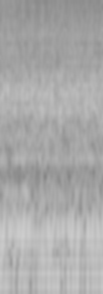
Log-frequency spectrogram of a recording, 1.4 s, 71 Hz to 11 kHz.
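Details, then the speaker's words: Rebuilt Porsche 928 V8 after oil change, warm after a 20–25 minute run with some hard driving: smooth, even idle with steady low rumble; previous ticking gone, occasional missed beat, exhaust not very black. "sound pretty good I think not I'm not hearing that Ticky tackling noise that I could hear before um it's pretty smooth around the bous yeah not bad"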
